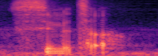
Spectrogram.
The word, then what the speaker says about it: scimitar: Side note, I believe the C in the scimitar is silent. – Oh, yes, scimitar.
